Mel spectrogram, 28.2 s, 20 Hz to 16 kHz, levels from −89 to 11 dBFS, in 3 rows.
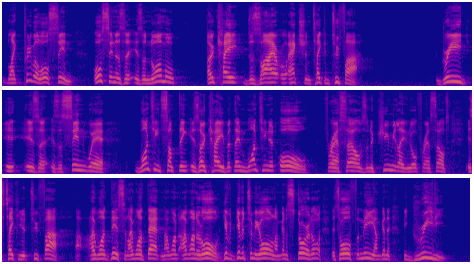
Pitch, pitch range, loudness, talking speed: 185 Hz, 160-200 Hz, -39 LUFS, 185 wpm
